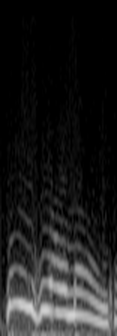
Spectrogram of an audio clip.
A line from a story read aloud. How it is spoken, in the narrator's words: cried the overseer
